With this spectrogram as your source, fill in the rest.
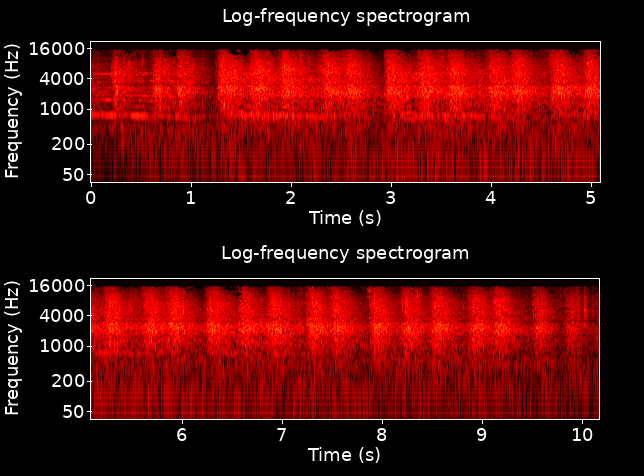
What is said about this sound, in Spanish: Gracias por esos aplausos espontáneos que han salido.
